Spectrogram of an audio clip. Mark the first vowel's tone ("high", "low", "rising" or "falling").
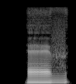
low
